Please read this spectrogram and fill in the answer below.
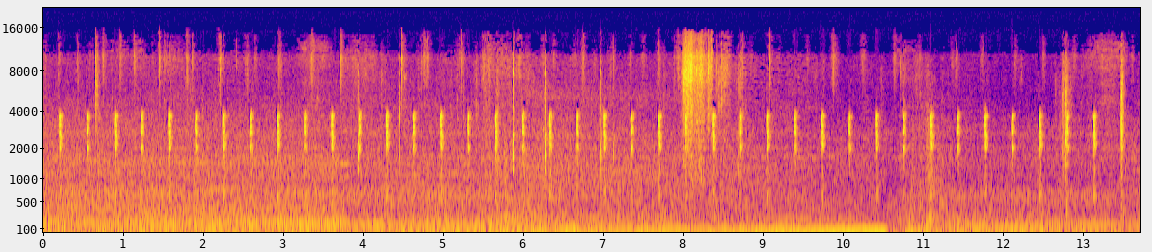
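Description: Volvo truck cab: the diesel engine runs with a low rumble while a turn-signal indicator ticks steadily, about three ticks a second. The engine grows louder about six seconds in and drops off suddenly a few seconds later, and there is a short hiss about eight seconds in.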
